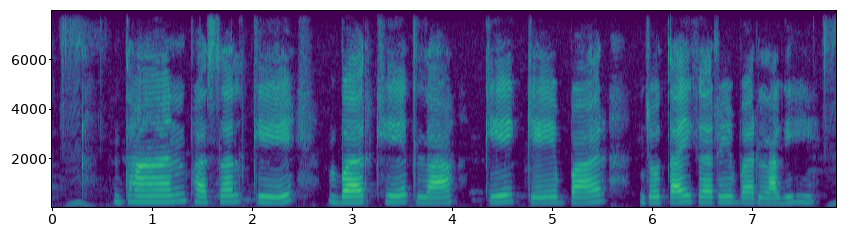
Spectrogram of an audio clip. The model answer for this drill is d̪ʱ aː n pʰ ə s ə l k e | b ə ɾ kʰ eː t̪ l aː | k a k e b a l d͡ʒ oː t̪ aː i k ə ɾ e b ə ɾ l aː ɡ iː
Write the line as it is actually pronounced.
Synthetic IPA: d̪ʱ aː n pʰ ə s ə l k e | b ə ɾ kʰ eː t̪ l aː | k e k e b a ɾ d͡ʒ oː t̪ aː i k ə ɾ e b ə ɾ l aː ɡ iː

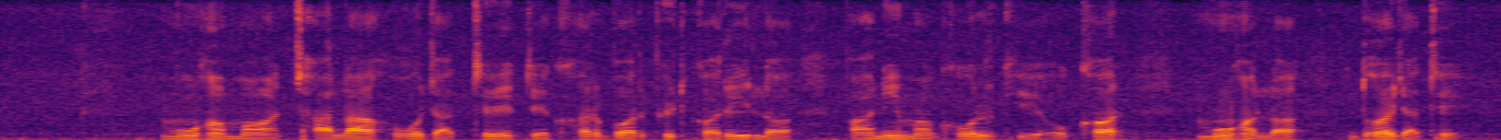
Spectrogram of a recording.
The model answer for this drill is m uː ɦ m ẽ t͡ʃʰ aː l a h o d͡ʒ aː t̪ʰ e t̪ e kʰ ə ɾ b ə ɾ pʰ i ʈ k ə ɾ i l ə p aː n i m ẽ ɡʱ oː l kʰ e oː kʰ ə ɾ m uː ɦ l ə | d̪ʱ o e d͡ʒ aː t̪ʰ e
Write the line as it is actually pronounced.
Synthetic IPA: m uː ɦ m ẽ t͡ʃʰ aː l a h o d͡ʒ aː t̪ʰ e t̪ e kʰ ə ɾ b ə ɾ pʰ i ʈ k ə ɾ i l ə p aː n i m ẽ ɡʱ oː l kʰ e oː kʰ ə ɾ m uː ɦ l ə | d̪ʱ o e d͡ʒ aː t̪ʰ e

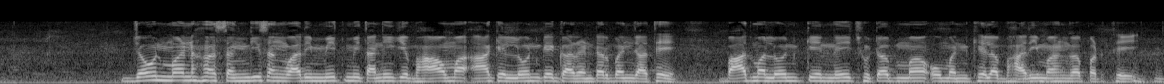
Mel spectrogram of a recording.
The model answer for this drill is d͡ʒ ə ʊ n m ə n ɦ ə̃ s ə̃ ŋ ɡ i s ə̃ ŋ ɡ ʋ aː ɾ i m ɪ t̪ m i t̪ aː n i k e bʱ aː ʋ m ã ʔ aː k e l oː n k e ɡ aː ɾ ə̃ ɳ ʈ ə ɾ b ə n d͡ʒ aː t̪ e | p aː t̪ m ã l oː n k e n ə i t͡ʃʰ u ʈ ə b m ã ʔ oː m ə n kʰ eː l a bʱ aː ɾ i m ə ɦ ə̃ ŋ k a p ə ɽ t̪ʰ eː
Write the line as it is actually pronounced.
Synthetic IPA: d͡ʒ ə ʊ n m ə n ɦ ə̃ s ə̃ ŋ ɡ i s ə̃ ŋ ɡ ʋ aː ɾ i m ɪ t̪ m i t̪ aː n i k e bʱ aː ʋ m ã ʔ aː k e l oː n k e ɡ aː ɾ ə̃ ɳ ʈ ə ɾ b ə n d͡ʒ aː t̪ e | b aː d̪ m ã l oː n k e n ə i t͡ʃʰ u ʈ ə b m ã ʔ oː m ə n kʰ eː l a bʱ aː ɾ i m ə ɦ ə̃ ŋ ɡ a p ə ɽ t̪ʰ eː

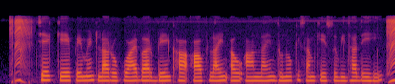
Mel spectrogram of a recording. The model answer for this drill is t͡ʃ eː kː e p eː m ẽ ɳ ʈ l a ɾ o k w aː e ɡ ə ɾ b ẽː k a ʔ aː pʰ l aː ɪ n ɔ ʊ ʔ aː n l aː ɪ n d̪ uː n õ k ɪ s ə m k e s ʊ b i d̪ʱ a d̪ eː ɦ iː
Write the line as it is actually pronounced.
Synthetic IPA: t͡ʃ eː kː e p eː m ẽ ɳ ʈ l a ɾ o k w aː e b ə ɾ b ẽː k a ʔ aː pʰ l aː ɪ n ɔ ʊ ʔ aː n l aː ɪ n d̪ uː n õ k ɪ s ə m k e s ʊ b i d̪ʱ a d̪ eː ɦ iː

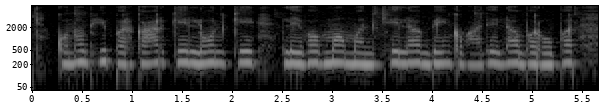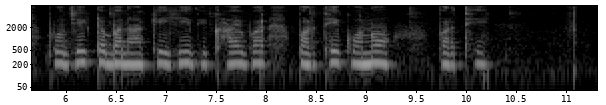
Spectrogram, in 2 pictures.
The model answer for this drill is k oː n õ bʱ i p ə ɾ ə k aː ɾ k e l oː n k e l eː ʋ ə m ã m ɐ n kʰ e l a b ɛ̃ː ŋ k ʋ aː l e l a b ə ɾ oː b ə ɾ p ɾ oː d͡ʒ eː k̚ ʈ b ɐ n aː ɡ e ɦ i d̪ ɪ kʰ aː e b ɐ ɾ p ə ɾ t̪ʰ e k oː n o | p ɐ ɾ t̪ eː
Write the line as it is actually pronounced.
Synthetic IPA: k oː n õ bʱ i p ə ɾ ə k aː ɾ k e l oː n k e l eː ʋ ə m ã m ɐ n kʰ e l a b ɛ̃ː ŋ k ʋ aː l e l a b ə ɾ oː b ə ɾ p ɾ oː d͡ʒ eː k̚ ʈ b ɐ n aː k e ɦ i d̪ ɪ kʰ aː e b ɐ ɾ p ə ɾ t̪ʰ e k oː n o | p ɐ ɾ t̪ʰ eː

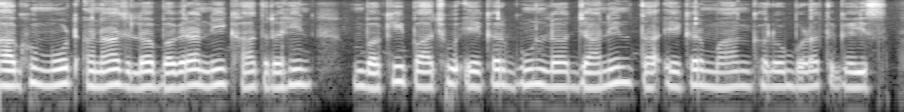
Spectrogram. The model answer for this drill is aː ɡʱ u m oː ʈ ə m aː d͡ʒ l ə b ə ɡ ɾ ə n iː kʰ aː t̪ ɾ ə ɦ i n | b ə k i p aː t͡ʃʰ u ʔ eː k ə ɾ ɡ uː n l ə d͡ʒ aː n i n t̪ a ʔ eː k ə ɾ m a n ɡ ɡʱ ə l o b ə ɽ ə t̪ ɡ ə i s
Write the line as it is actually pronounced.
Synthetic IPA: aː ɡʱ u m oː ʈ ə n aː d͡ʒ l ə b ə ɡ ɾ a n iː kʰ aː t̪ ɾ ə ɦ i n | b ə k i p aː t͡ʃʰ u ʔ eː k ə ɾ ɡ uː n l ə d͡ʒ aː n i n t̪ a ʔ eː k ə ɾ m a ŋ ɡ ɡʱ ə l o b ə ɽ ə t̪ ɡ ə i s

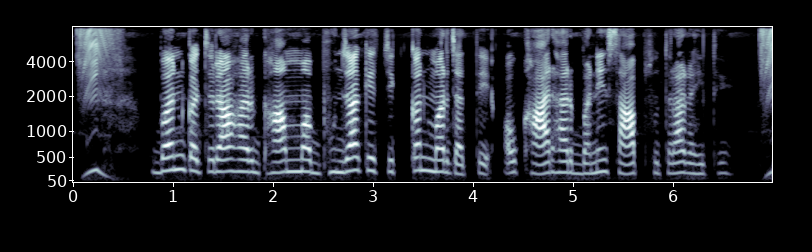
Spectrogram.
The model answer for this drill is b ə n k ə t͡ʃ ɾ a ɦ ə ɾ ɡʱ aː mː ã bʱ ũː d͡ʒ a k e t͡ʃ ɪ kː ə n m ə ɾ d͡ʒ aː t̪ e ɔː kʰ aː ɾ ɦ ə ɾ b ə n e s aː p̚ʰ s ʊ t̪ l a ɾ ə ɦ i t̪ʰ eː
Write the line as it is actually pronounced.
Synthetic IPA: b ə n k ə t͡ʃ ɾ a ɦ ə ɾ ɡʱ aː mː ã bʱ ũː d͡ʒ a k e t͡ʃ ɪ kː ə n m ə ɾ d͡ʒ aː t̪ e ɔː kʰ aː ɾ ɦ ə ɾ b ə n e s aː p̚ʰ s ʊ t̪ ɾ a ɾ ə ɦ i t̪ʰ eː

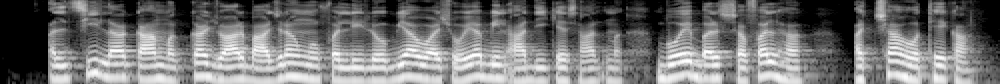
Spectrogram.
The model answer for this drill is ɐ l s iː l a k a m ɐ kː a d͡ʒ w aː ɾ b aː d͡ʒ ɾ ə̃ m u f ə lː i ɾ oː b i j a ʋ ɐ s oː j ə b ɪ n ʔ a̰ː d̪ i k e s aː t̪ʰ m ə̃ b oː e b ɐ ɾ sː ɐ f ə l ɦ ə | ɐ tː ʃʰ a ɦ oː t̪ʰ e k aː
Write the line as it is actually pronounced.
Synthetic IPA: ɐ l s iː l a k a m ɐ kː a d͡ʒ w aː ɾ b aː d͡ʒ ɾ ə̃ m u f ə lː i l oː b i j a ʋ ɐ ʃ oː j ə b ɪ n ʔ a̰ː d̪ i k e s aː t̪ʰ m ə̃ b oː e b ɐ ɾ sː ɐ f ə l ɦ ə | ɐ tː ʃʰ a ɦ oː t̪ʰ e k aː

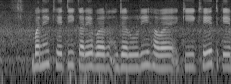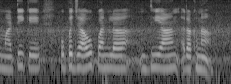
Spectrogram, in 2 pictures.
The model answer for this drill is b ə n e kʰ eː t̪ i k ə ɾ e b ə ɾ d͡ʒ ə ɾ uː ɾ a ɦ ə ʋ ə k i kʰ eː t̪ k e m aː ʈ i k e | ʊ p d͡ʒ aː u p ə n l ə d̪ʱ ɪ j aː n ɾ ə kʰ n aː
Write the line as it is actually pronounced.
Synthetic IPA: b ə n e kʰ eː t̪ i k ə ɾ e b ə ɾ d͡ʒ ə ɾ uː ɾ i ɦ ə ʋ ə k i kʰ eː t̪ k e m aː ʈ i k e | ʊ p d͡ʒ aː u p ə n l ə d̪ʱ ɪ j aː n ɾ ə kʰ n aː

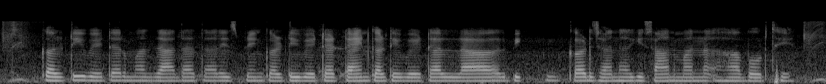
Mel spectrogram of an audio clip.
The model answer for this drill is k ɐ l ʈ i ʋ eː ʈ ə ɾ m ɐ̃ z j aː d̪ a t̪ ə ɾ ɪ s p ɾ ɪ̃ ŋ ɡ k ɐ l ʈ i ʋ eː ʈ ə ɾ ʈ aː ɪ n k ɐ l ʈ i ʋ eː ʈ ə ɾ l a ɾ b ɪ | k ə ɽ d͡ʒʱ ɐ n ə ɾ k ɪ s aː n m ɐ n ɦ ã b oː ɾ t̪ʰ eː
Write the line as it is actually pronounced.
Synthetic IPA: k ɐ l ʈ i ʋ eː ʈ ə ɾ m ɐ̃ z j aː d̪ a t̪ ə ɾ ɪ s p ɾ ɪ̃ ŋ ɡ k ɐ l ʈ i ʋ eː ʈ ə ɾ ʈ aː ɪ n k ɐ l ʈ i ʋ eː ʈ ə ɾ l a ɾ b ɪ | k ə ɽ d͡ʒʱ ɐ n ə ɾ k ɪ s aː n m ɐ n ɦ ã b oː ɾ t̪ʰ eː

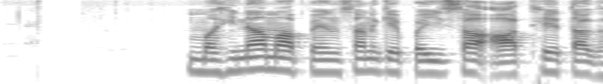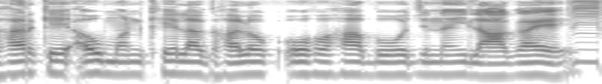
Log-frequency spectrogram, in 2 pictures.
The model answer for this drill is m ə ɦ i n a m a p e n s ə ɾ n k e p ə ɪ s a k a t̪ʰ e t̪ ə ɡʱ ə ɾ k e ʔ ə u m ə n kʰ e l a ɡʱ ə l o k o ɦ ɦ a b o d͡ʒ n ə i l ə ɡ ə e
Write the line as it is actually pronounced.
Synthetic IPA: m ə ɦ i n a m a p e n s ə n k e p ə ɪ s a ʔ a t̪ʰ e t̪ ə ɡʱ ə ɾ k e ʔ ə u m ə n kʰ e l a ɡʱ ə l o k o ɦ ɦ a b o d͡ʒ n ə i l a ɡ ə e

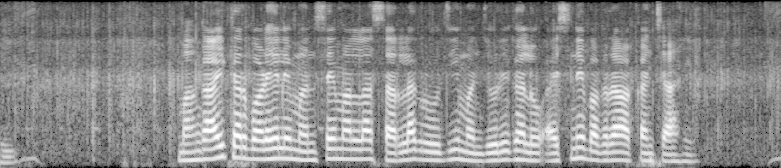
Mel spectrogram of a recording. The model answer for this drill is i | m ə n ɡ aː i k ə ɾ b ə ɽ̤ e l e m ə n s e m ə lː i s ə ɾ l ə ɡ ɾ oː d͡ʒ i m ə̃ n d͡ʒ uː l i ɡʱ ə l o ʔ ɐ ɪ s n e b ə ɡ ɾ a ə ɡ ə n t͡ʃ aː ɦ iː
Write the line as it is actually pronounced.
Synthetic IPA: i | m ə ŋ ɡ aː i k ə ɾ b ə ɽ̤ e l e m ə n s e m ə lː a s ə ɾ l ə ɡ ɾ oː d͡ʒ i m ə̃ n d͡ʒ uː ɾ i ɡʱ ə l o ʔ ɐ ɪ s n e b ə ɡ ɾ a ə k ə n t͡ʃ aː ɦ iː

